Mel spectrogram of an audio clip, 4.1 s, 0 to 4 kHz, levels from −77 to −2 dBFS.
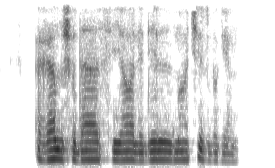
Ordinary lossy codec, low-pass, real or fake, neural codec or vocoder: MP3, 32 kbps; 3.6 kHz; real; none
